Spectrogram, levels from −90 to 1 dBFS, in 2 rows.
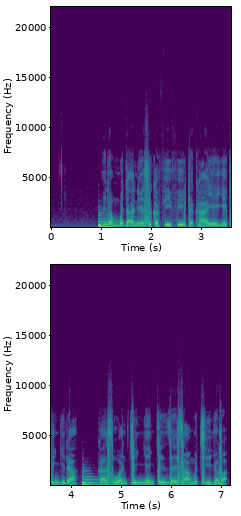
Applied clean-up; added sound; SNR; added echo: none; Bowed string instrument; 2 dB; none.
